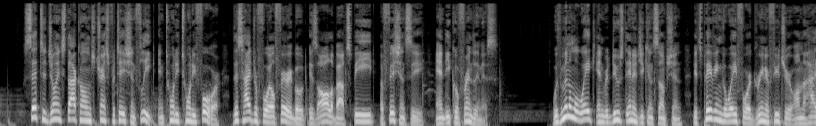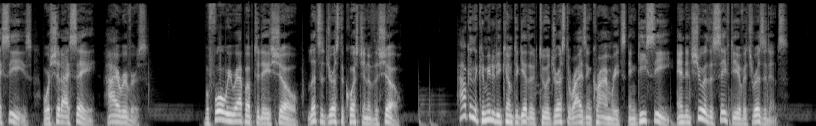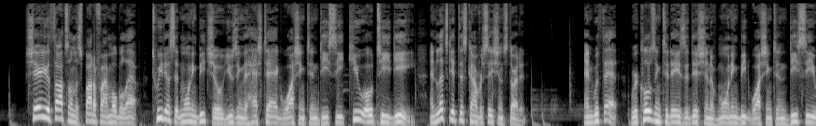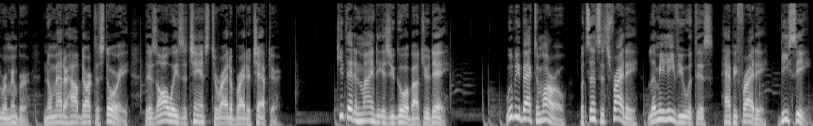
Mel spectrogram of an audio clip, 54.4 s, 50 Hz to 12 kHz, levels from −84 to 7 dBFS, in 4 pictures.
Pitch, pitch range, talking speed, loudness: 120 Hz, 100-145 Hz, 170 wpm, -15 LUFS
